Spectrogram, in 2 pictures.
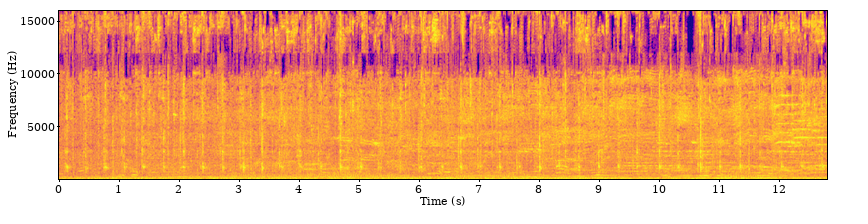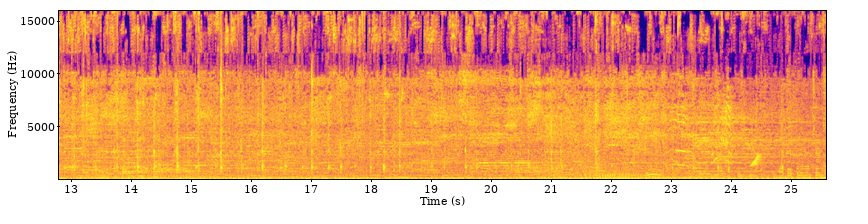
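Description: Steady clip-clop of horse hooves on pavement in Vigan continues throughout, mixed with street noise and people chatting.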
